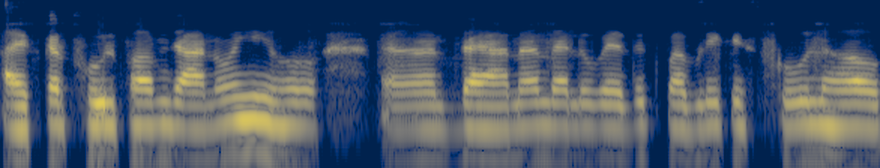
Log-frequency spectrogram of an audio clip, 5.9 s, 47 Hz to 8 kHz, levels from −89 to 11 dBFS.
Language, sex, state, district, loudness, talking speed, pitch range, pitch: Magahi, male, Bihar, Lakhisarai, -17 LUFS, 145 wpm, 160-175 Hz, 170 Hz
